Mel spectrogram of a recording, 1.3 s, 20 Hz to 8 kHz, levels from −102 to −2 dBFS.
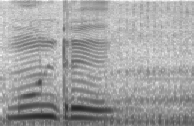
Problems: constant background noise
